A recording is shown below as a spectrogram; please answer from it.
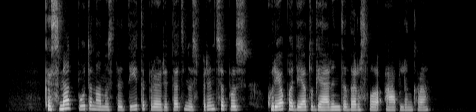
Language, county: Lithuanian, Vilnius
